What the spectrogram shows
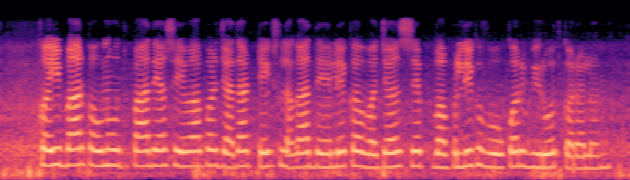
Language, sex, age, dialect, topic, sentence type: Bhojpuri, female, 18-24, Western, banking, statement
